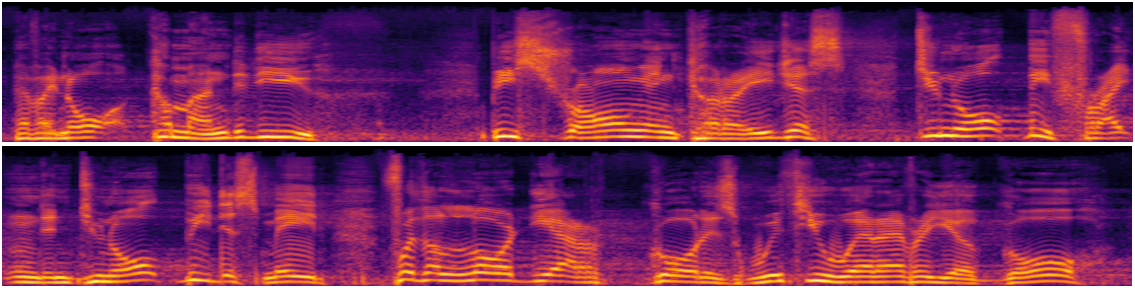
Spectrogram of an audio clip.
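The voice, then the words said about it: Put-on accent reciting scripture. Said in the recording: “let's do it in an accent. So I can't read Joshua 1:9 in my own voice. I have to do it in the accent with which we practiced it.”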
